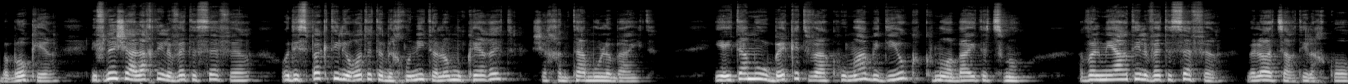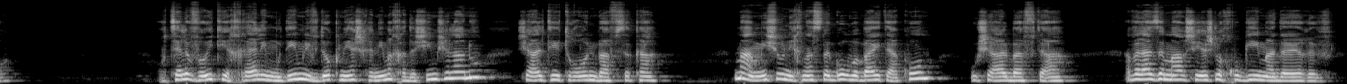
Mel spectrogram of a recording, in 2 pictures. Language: Hebrew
